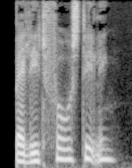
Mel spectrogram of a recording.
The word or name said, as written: balletforestilling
